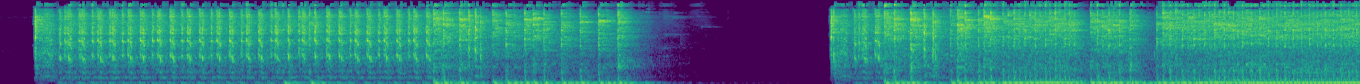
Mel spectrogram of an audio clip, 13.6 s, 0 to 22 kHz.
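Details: Harley Sportster after an engine oil change with 2.5 quarts, after cranking with the choke off: it catches on the starter and runs a few seconds. It then fires again and settles into a steady, loping V-twin idle; normal start and idle.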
